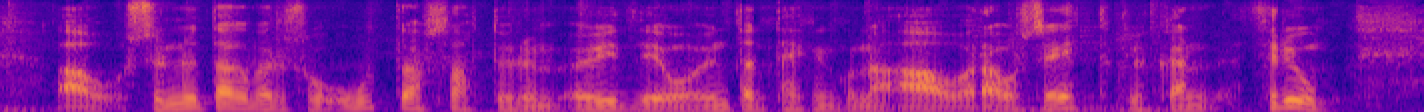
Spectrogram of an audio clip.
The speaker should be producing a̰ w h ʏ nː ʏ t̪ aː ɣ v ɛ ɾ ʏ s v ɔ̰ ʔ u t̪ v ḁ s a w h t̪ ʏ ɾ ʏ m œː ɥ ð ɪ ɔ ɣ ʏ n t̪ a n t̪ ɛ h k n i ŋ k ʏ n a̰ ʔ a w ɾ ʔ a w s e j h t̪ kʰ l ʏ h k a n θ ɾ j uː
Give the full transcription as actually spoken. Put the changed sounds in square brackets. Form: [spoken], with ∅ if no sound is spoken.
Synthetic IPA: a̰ w [s] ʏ nː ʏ t̪ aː ɣ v ɛ ɾ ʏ s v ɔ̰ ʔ [uː] t̪ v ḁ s a w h t̪ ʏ ɾ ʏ m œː ɥ ð ɪ ɔ ɣ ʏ n t̪ a n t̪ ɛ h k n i ŋ k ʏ n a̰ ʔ a w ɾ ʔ a w s e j h t̪ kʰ l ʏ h k a n θ ɾ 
